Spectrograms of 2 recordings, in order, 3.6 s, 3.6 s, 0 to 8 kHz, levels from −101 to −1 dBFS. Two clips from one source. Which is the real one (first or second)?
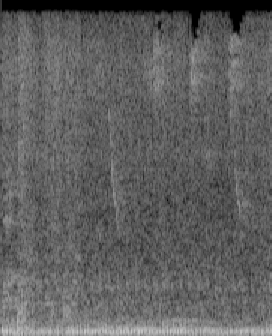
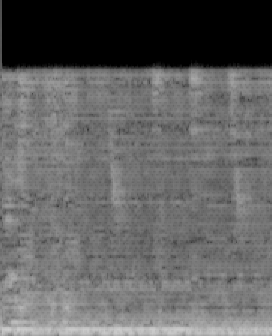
first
